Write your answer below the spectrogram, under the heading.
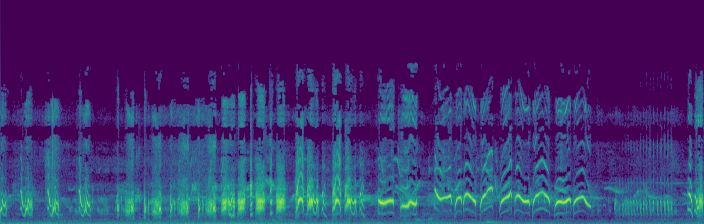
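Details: Captive tame Chinese hwamei, legs, bill and feathers golden-yellow, in continuous song: dense scratchy chattering phrases followed by a series of bouncy looping whistles, then a soft buzzy trill and more sharp notes.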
